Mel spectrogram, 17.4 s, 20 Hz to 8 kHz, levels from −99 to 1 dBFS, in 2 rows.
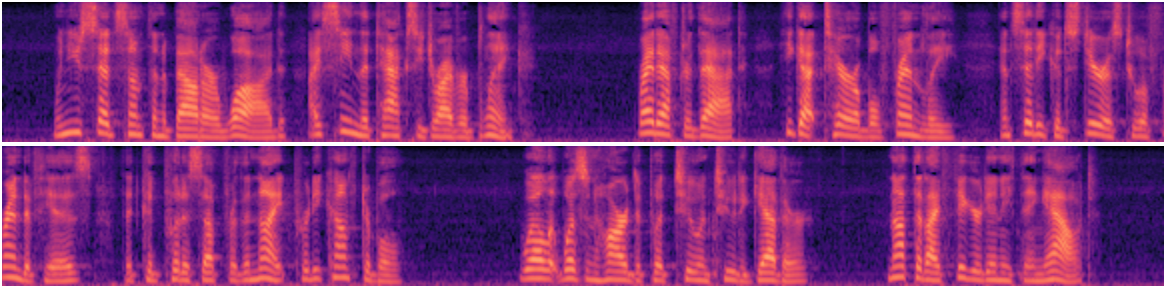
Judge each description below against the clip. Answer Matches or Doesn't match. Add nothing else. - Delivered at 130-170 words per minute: Doesn't match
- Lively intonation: Doesn't match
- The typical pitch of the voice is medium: Matches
